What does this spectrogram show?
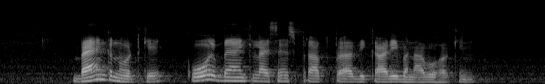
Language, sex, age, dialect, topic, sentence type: Magahi, male, 36-40, Southern, banking, statement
